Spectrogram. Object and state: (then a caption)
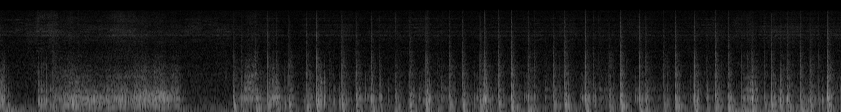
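Latex balloon. Long natural nails scratch and then tap the taut surface of an inflated, hollow pink latex balloon resting on a table. A soft, continuous rubbing scratch for the first two seconds gives way to a quick, irregular series of dull, hollow taps with short decays, mostly low and mid-range with little brightness.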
